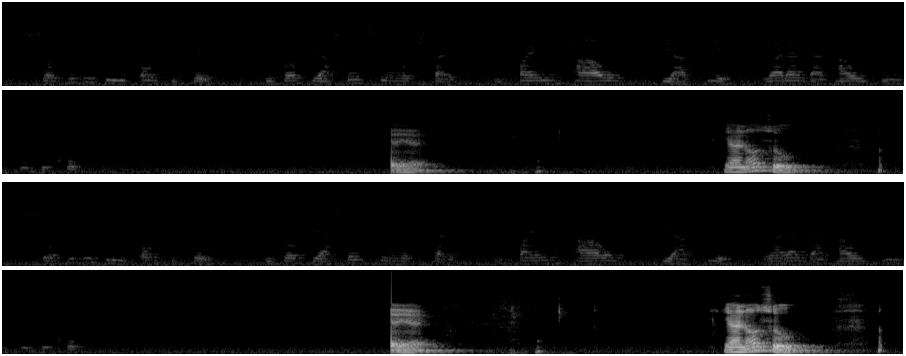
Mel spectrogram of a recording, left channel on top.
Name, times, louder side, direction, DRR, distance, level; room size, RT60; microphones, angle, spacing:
voice 1, 0.2-2.1 2.6-4.5 4.9-6.2 6.6-7.3 7.6-9.8, left 4 dB, 60° left, 2.6 m, -56 dB
voice 2, 12.9-13.6 16.2-17.8, right 7 dB, 75° right, 0.4 m, -28 dB
7.2 x 4.4 x 3.9 m
head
